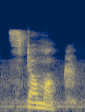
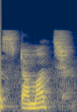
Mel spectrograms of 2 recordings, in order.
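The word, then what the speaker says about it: stomach: এর উচ্চারণটা কিন্তু স্টমাকচ হবে না। এর উচ্চারণটাই হবে স্টামাক। ক এর উচ্চারণ হবে। অর্থাৎ কে এর উচ্চারণ হবে।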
